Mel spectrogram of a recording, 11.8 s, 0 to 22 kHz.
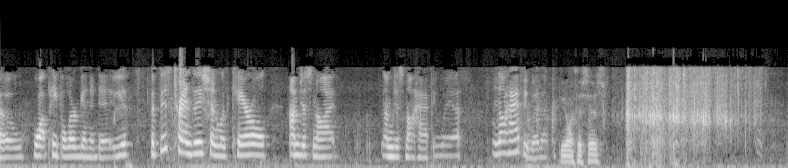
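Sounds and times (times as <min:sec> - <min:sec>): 
speech: 0:00.0 - 0:05.1, 0:05.7 - 0:09.4
paper notes being crumpled: 0:09.0 - 0:11.6.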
